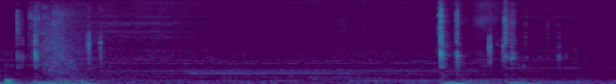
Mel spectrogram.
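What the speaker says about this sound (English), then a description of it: "Yeah, I have clacky keys." Clacky computer keyboard keys click in two quick bursts of typing at the start and again about three seconds in, close and crisp. A faint low hum fills the quiet between the bursts.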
